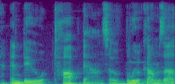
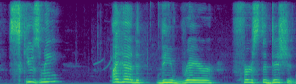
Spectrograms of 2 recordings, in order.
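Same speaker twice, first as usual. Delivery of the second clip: much higher, indignant excuse me; mock outrage; 8 semitones higher than usual. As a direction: act scandalized over the DVDs. Reacting to game character news.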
